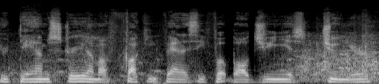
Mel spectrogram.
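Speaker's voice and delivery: secretive, hushed half-whisper with no voice. Speaker recounting his mother bending over to speak into his ear: retelling mother's half-whisper. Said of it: "she whispers into my ear".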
